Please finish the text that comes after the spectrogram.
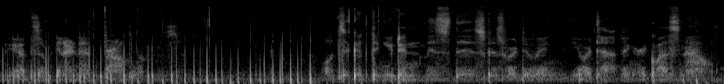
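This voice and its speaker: A man chatting casually in a gentle, playful, breathy ASMR whisper as a live streamer, close to the microphone. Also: normal speed, rough recording. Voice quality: breathy whisper with soft creaky murmurs.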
